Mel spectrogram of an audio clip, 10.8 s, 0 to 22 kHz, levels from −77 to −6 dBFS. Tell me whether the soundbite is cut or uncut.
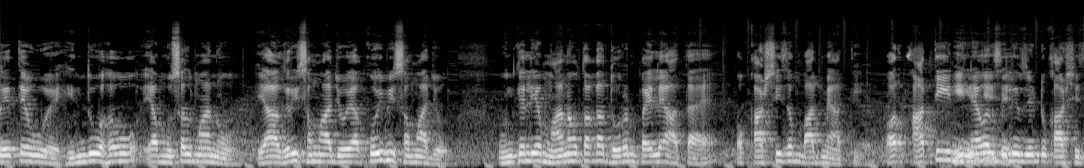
cut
